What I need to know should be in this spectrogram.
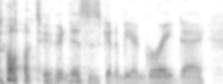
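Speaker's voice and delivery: sarcastic, meaning the opposite. Reacting to a game starting at three oh seven on Wednesdays: sarcastic. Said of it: "I know for a fact this is sarcastic".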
